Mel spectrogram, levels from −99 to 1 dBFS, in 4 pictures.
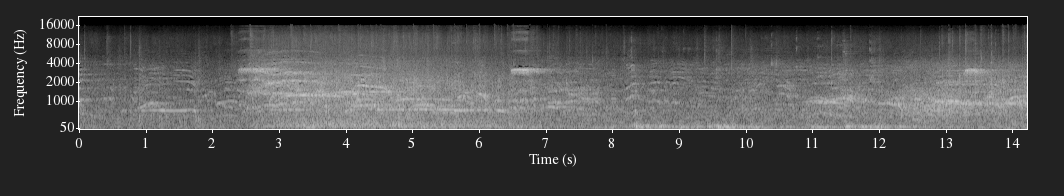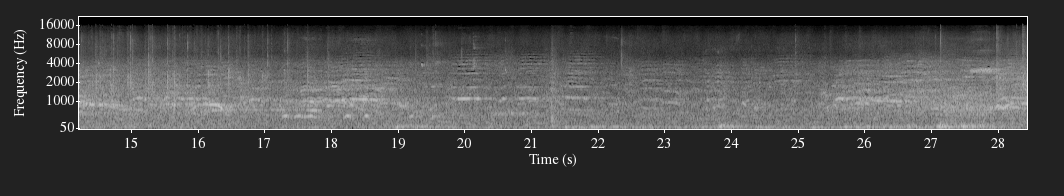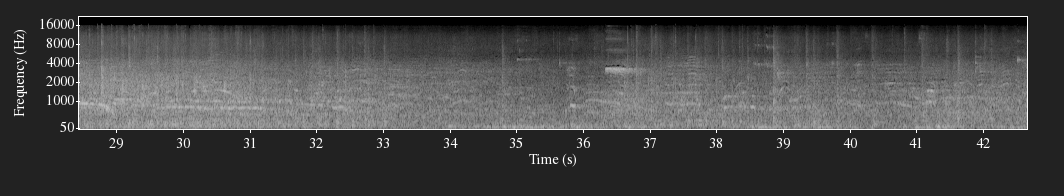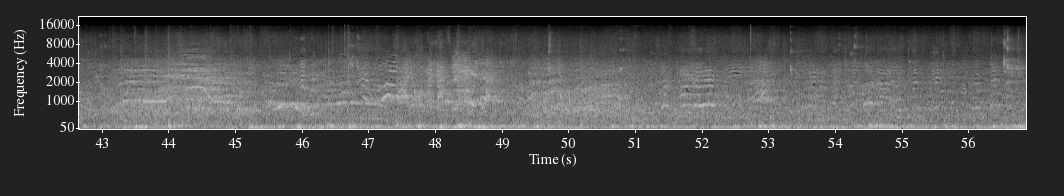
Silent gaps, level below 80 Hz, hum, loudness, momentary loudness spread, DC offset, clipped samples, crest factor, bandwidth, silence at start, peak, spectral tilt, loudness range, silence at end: none; -42 dBFS; none; -29 LUFS; 12 LU; under 0.1%; under 0.1%; 22 dB; 16 kHz; 0 s; -8 dBFS; -4 dB/octave; 10 LU; 0 s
